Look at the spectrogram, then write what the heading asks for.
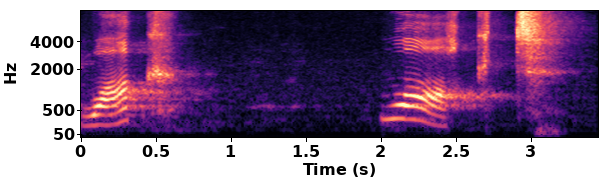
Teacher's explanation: when we have a verb that ends in a voiceless sound, like the k sound, we just match that with the T sound, which is also voiceless. T, t, t. The t, t is not a d, d, right?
